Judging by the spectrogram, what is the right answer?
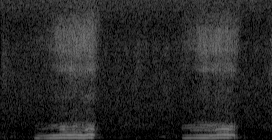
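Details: Two soft, whistly, tonal snores about two seconds apart in a quiet room from a sleeping cat: snoring.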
